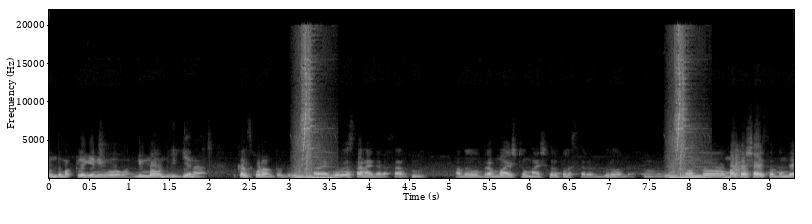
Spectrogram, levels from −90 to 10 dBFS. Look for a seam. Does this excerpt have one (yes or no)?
yes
